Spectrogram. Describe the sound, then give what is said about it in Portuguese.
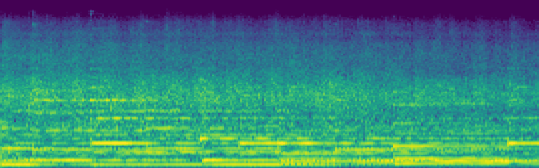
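An audience applauds God at a preacher's call, a dense, continuous wash of clapping lasting several seconds, with sustained keyboard chords changing underneath. No one speaks. “Se você entende isso, aplauda esse Deus maravilhoso, soberano e tremendo.”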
